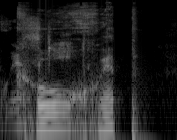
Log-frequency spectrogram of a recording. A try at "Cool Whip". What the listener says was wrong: Cool whip. You don't you don't pronounce the L. It's Cool whip.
